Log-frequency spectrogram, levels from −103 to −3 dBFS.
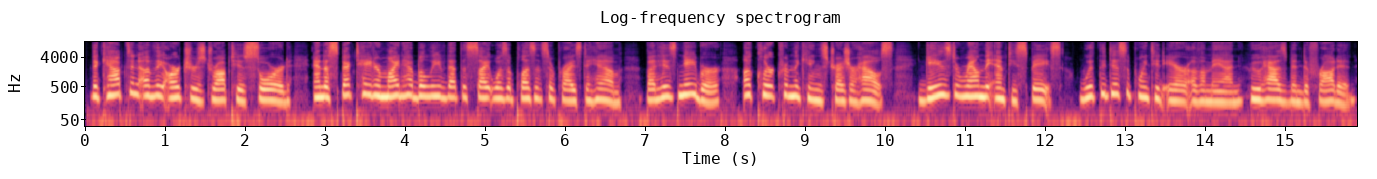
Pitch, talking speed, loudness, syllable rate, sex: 225 Hz, 185 wpm, -17 LUFS, 5.0 syllables/s, female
